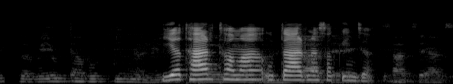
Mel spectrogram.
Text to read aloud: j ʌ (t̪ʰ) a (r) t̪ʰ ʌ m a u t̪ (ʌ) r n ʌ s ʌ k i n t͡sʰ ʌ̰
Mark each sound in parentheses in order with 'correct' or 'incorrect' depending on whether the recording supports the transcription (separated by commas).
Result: correct, correct, incorrect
